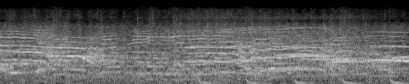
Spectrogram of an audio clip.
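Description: Background music: a song with a sung melody, with a low beat coming in about halfway through.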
